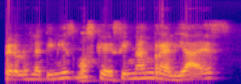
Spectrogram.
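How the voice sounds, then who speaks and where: A woman's voice: mid-range voice, moderate pace, creaky, mellow, breathy edge, dull audio. A woman teaching a recorded spelling lesson, stressing points by repeating key words.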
